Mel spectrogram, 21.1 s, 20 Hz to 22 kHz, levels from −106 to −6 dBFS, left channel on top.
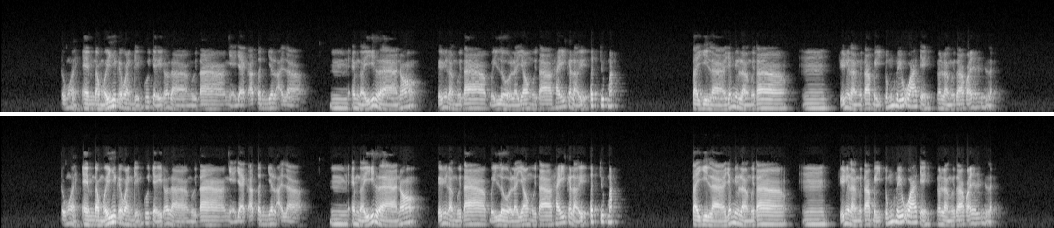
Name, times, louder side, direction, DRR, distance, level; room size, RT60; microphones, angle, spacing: voice 1, 1.2-6.0 6.6-8.3 8.7-12.3 13.8-15.7 16.0-16.5 16.8-19.8, right 4 dB, 85° right, 0.8 m, -23 dB
12.0 x 6.7 x 3.1 m
head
